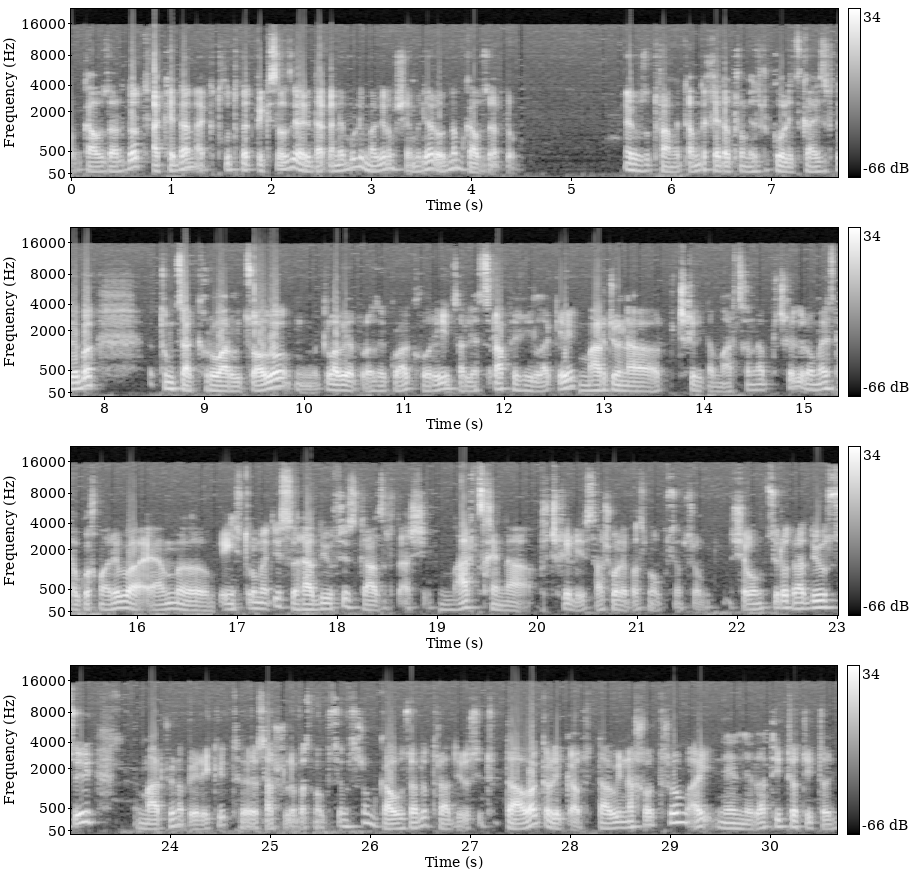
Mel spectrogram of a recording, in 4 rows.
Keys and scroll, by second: 20.2 [, 22.6 ].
